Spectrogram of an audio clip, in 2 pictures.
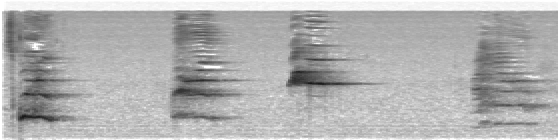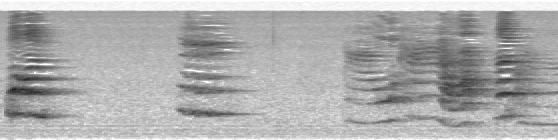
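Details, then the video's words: Pet parrot mimicking human speech, imitating the phrases "Hi there!" and "Squirrel!" from a film's talking dog; a series of short harmonic, voice-like phrases separated by pauses, ending in a quicker jumble of syllables. "Parrot says "Hi There! Squirrel!" LIKE Doug the dog from movie UP!"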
